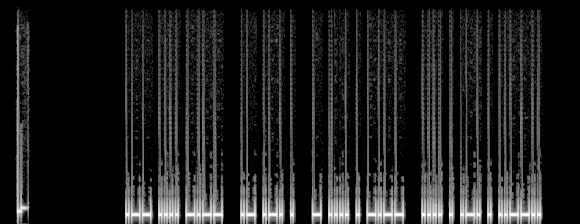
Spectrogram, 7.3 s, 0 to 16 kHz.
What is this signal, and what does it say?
Morse code, heard as a keyed tone, about 34 wpm, 700 Hz. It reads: WHY ARE THEY HERE?
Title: Sentences from Top 200 Words 35wpm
